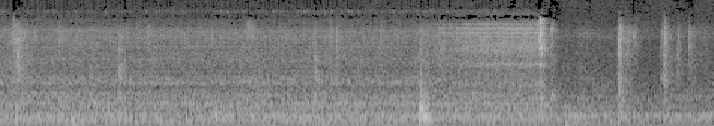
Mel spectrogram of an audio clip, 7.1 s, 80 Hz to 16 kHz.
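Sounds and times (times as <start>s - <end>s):
heater whirring hum: 0.0s - 7.1s.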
